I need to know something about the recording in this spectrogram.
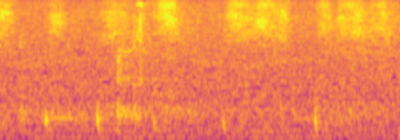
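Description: Marker pen writing on a whiteboard: a few short, faint squeaky strokes.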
